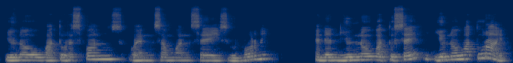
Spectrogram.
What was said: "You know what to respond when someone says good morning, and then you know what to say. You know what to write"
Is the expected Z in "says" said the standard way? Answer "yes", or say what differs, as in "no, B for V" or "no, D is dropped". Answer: no, S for Z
